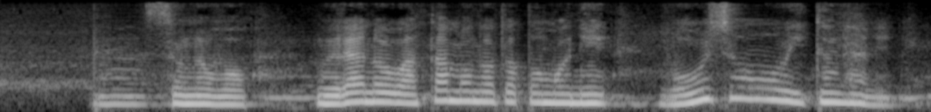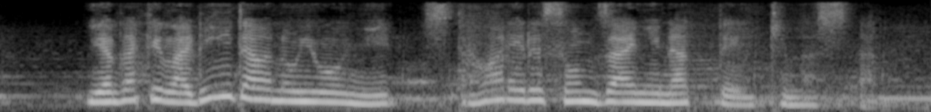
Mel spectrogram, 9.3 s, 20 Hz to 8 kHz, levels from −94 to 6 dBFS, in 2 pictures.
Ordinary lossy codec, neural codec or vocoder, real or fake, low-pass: none; codec, 16 kHz, 1.1 kbps, Voila-Tokenizer; fake; none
